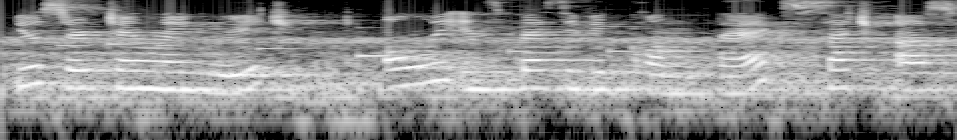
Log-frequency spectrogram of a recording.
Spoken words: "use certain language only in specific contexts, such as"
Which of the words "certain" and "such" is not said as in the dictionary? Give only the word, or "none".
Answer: none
